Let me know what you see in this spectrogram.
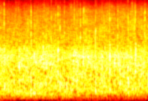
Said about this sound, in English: Here's the Christmas story from around the world. You can clap.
